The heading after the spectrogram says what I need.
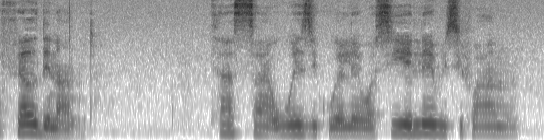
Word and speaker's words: Ferdinand: Mwingine atakwambia anaitwa Ferodinada. Sasa hii Ferodinada hii nilisikia mahali karibu na mimi, na nilirudi kujua kwamba kwa Kimombo inatakiwa kutamkwa Ferdinand.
